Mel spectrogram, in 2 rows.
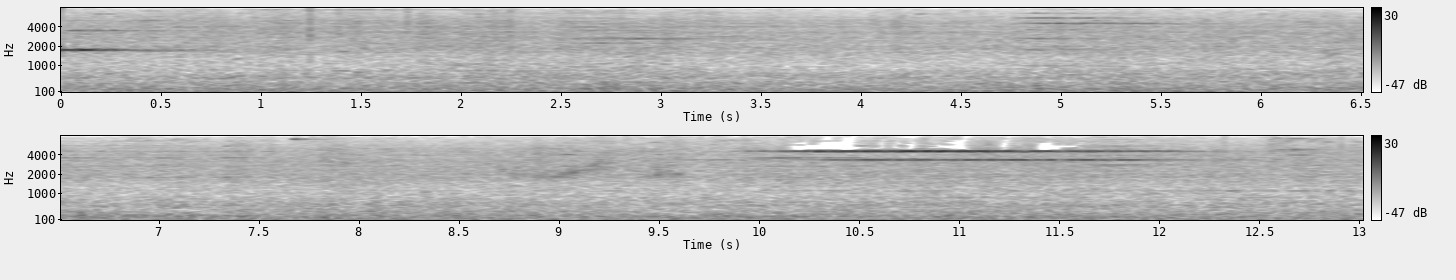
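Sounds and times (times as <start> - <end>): faint high wheel squeals: 0.0 - 0.7, 4.7 - 5.6, 9.8 - 12.9
freight train wheels rumbling on bridge: 0.0 - 13.0.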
